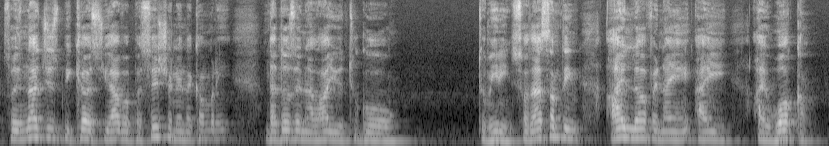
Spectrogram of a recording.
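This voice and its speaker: A man's voice: a little high, a little fast, darkish tone. A man in his thirties answering conversationally as an interview guest, emphatic and repeating words for stress. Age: 30s. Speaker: podcast guest, sales team leader and entrepreneur.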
